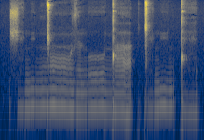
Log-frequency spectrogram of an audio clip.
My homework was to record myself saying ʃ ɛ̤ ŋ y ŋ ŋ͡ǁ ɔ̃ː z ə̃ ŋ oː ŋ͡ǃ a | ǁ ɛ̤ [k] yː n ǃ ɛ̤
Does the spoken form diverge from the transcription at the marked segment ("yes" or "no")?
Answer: yes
